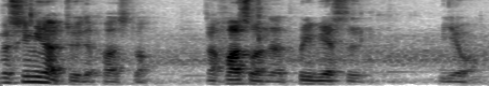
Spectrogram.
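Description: A man's voice: fairly low pitch, lively intonation, fairly quick, fairly bright tone, slight background noise. A man speaking English with a Japanese accent, co-hosting a food review in short, simple phrases with many hums of agreement. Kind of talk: casual snack-tasting chat. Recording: echoey room.

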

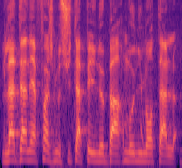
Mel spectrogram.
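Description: A man with a southern French accent, chatting casually and jokily while playing a game, often jumping up in pitch for emphasis. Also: steady tone, fast talker, a little hiss or hum. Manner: chatty, jokey, jumps to high pitch for emphasis. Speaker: let's play streamer. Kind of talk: casual gameplay commentary.

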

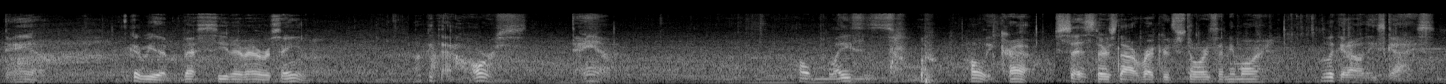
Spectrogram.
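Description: A man's voice: mid-range voice, takes it slowly, long pauses, heavy background noise. A man with a nasal, stuffy voice from a cold, vlogging in an offhand, mumbling way while sightseeing and in his car. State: sick with a cold. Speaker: travel vlogger. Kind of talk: casual vlog narration. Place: outdoors in town and inside his car.

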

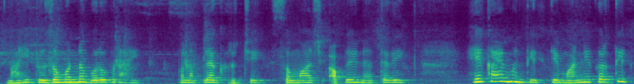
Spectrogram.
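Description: A woman voicing a worried, loving middle-aged husband who speaks gently and pleads. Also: on the high side, normal speed, slight background noise, natural voice. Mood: coaxing.

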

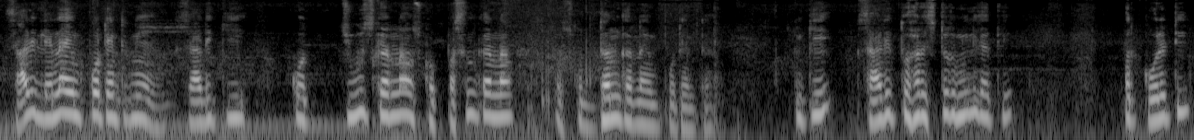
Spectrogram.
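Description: A man from Rajasthan, giving an emphatic, repetitive sales pitch for the sarees he makes. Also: a little hiss or hum, low-quality recording. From Rajasthan, India. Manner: emphatic, repetitive praise of the goods. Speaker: saree seller and manufacturer. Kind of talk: sales pitch showing products.

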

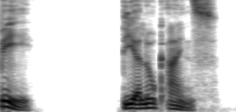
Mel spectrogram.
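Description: Male announcer, very slow pace, mellow tone, scripted language-course titles, dry studio sound. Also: on the low side, sing-song, no room sound.

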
